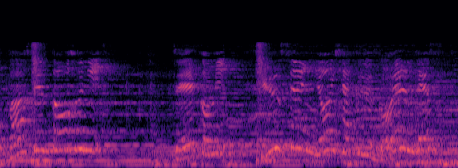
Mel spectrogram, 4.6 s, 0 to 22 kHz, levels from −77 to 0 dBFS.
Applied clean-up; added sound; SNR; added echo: none; Snare drum; 14 dB; reverberation time 0.8 s.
